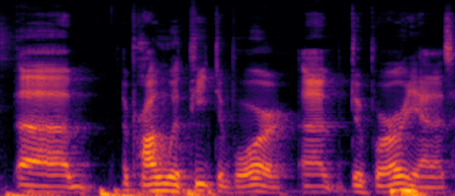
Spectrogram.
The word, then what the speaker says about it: DeBoer: But I've been hearing it's a problem with Pete DeBoer.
